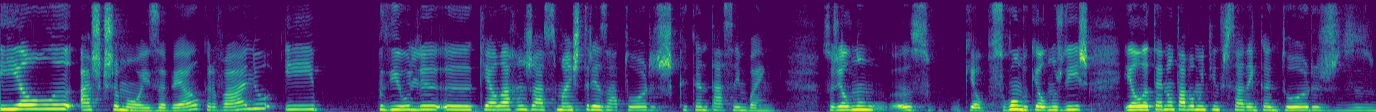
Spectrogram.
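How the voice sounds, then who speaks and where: Fairly even intonation at a moderate pace, with big swings in loudness. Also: woman, high pitch for a woman. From northern Portugal, Barcelos (Minho). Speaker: actress and singer. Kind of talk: interview conversation. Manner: hesitant, many fillers.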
